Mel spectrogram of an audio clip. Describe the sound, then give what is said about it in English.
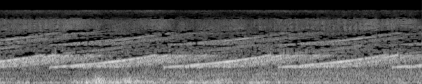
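A loud tsunami alert siren wails in repeated rising sweeps, about one per second, over a low background rumble, with no voices, echoing across communities after a magnitude 8.1 earthquake sparked a nationwide tsunami alert. “The eerie sound of tsunami alert sirens echoed across some communities, while others were alerted by text messaging.”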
